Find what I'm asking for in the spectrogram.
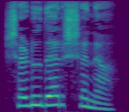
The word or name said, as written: ಷಡುದರುಶನ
